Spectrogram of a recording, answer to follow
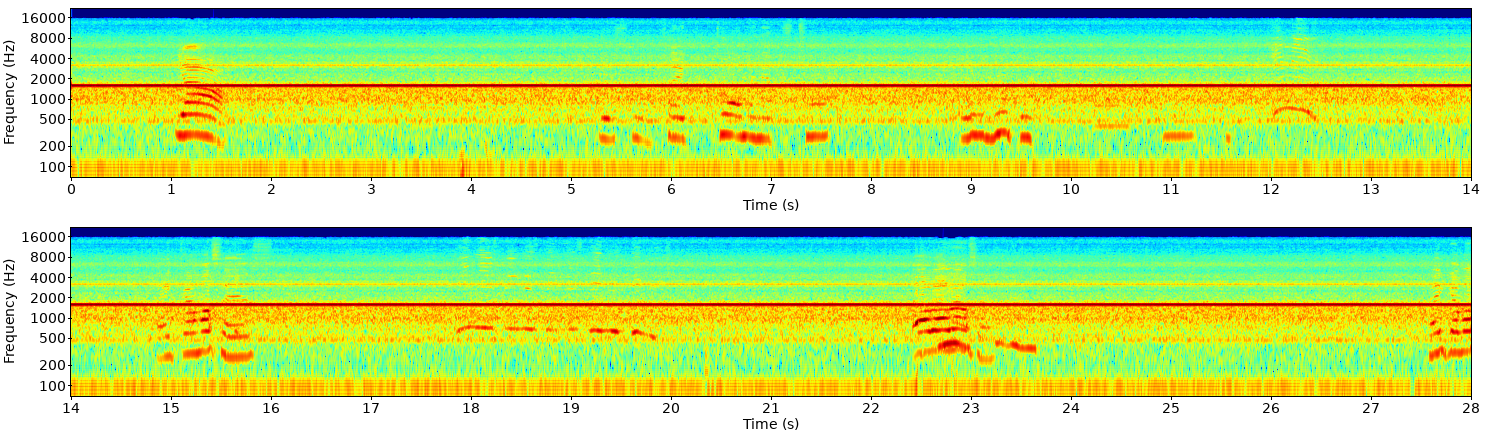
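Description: A loud, steady high-pitched electronic tone over a constant hiss, unbroken throughout, with brief fragments of a voice surfacing every few seconds.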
